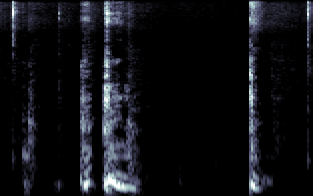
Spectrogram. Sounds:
Throat clearing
